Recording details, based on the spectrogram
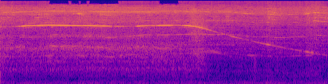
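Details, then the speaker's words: Dental drill on a mannequin tooth drilling small holes to go deeper gingivally and axially on the facial side of a class II preparation, thin high-pitched whine holding steady then falling as it slows. "And if you want to go deeper gingivally, drill a couple little holes. And I could go a little deeper axially on that facial side."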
